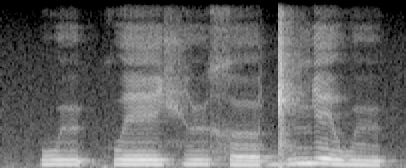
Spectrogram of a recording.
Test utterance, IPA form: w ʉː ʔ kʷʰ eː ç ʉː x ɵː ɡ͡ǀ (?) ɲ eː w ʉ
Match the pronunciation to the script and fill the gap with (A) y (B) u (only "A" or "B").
B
